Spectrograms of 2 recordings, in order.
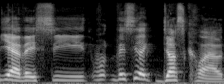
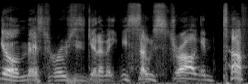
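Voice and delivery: rough, creaky muttering in a cartoon voice; 3 semitones higher, 3 dB quieter than usual. Riffing with friends on a parody cartoon scene, muttering Krillin voice. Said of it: "That's how Krillin talks".

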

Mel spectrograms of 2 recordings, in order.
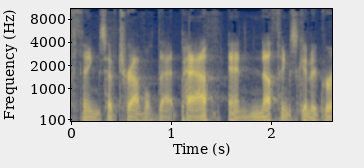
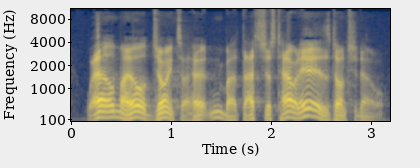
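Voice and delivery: old, elderly-sounding badger voice; 4 semitones higher, 4 dB louder than usual. Voicing an old badger-folk innkeeper greeting travellers: old badger innkeeper voice. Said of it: "Badger Folk man behind the counter".

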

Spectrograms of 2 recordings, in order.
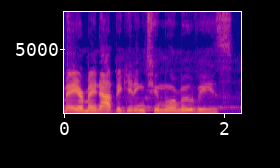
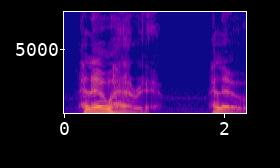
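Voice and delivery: very low, swooping character voice; 7 semitones lower, 6 dB quieter than usual. Retelling a Harry Potter scene, a speaker does a Gilderoy Lockhart voice. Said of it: "That was my impression of what I think Gilderoy Lockhart would sound like in the book".

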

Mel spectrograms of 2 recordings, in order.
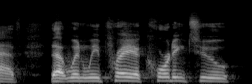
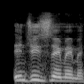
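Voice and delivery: rushed, very fast, words run together. Showing how people say a line at the end of a meal: rushed very fast. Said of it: "we say it really fast".

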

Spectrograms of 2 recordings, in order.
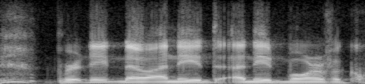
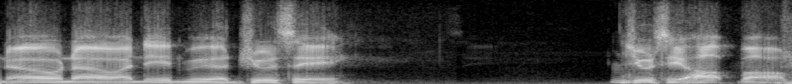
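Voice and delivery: slow, drawn-out, stately royal voice. Picturing a royal asking for a juicy hot bomb: Prince Philip impression. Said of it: "Prince Philip going".

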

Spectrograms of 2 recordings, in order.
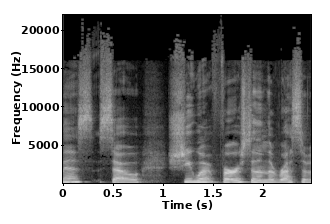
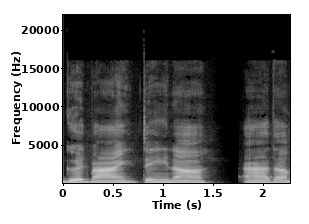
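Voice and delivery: small, little otherworldly alien creature voice. Retelling the end of the ride where e.t. says riders' names, little e.t. voice. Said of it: "like in his little E.T. voice".

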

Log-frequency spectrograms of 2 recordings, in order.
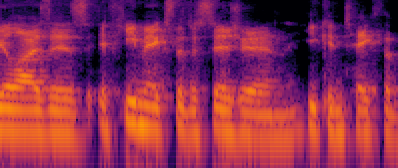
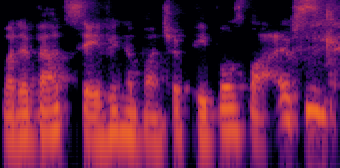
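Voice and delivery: soft, pointed put-on girl character voice; 9 dB quieter than usual. Retelling a character's reply to a complaint about a mission; Cassie voice. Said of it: "I like your Cassie voice".

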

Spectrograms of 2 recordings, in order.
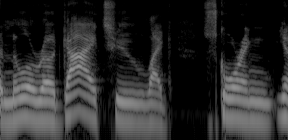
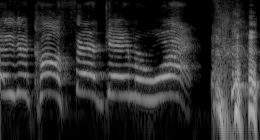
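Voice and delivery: put-on very high, loud, shrill drunken screaming yell; 5 dB louder than usual. Retelling a baseball game, the speaker imitates a drunk fan at the umpire: imitating a drunk fan yelling. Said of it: "he was screaming at the ump".

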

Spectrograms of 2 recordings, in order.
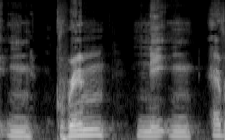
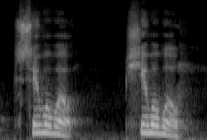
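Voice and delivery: put-on lisping child voice, much higher; 7 semitones higher, 3 dB quieter than usual. Retelling answering his grandma's breakfast question as a little kid, imitating a child's lisp. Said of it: "I guess I had a little bit of a lisp".

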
